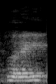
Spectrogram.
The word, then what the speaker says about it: thoracic: सो जो हार्ट है ये कहाँ पर प्रेजेंट है, थोरैकिक कैविटी में प्रेजेंट है। ओके, इसको आप थोरेसिक भी बोल सकते हैं, थोरेसिक कैविटी में present, but more valid is थोरैकिक cavity.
